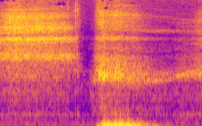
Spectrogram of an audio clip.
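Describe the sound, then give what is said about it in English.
A single deep breath: a short hush of air, then a loud, breathy rush that swells and fades over about a second, heard on its own. “And so we can take a deep breath”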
